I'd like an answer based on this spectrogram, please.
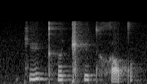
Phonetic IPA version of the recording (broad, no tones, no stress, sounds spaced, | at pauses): c y kʰ ə ǁʰ y t x o̰ tˤ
